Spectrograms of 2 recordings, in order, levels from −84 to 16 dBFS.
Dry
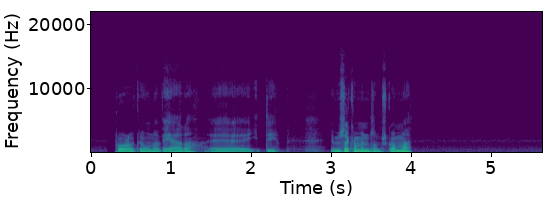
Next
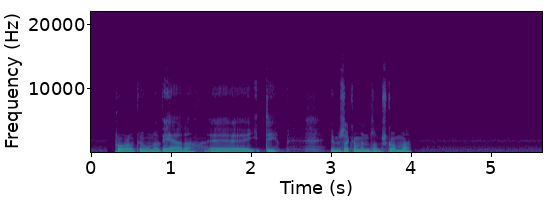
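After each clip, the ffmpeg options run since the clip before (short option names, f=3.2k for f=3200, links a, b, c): -af "acompressor=threshold=-31dB:ratio=10"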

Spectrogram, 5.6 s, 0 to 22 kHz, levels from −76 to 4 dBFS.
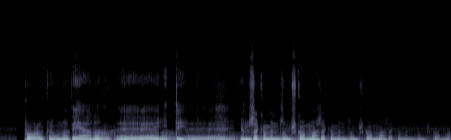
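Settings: -filter_complex "[0:a]asplit=2[a][b];[b]adelay=842,lowpass=f=1.4k:p=1,volume=-5dB,asplit=2[c][d];[d]adelay=842,lowpass=f=1.4k:p=1,volume=0.41,asplit=2[e][f];[f]adelay=842,lowpass=f=1.4k:p=1,volume=0.41,asplit=2[g][h];[h]adelay=842,lowpass=f=1.4k:p=1,volume=0.41,asplit=2[i][j];[j]adelay=842,lowpass=f=1.4k:p=1,volume=0.41[k];[a][c][e][g][i][k]amix=inputs=6:normalize=0,volume=8dB"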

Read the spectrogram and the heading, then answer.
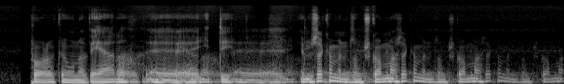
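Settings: -af "crystalizer=i=4:c=0,volume=4.5dB"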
